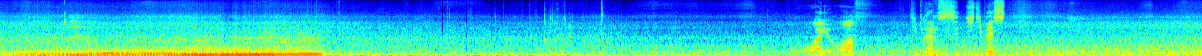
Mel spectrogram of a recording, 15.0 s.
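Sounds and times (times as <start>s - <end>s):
car engine accelerating: 0.0s - 5.4s, 11.5s - 15.0s
low rumble of rolling car: 0.0s - 15.0s.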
